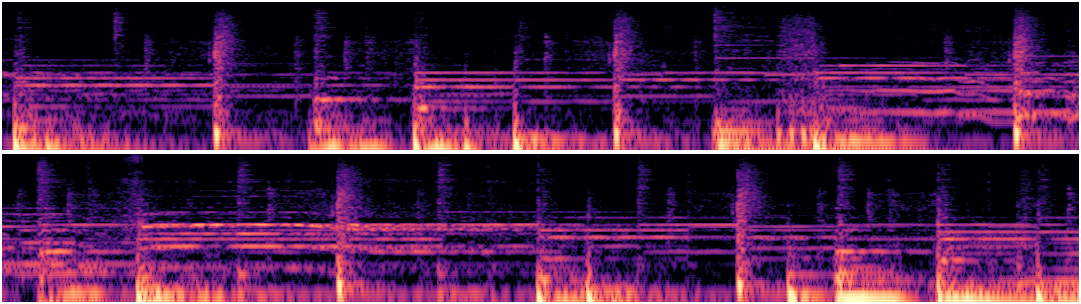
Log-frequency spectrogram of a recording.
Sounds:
music

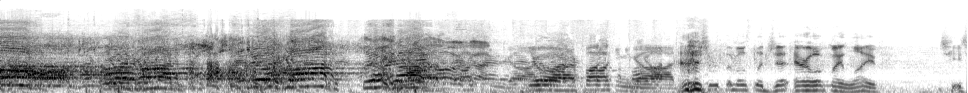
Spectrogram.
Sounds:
speech

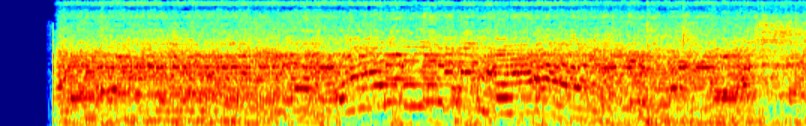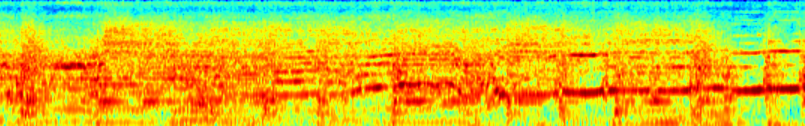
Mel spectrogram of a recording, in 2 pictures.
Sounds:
electric guitar, playing electric guitar, guitar, musical instrument, rock music, plucked string instrument, bowed string instrument, music

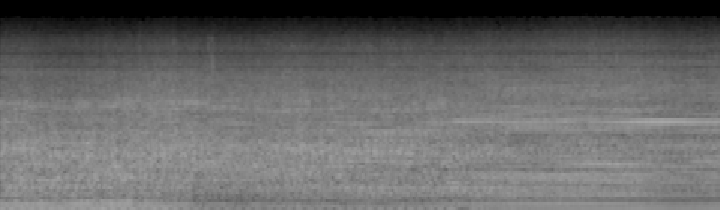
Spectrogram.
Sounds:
idling, outside, urban or man-made, vehicle

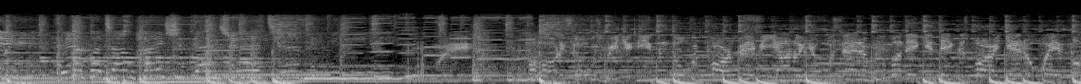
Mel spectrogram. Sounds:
pop music, music, exciting music

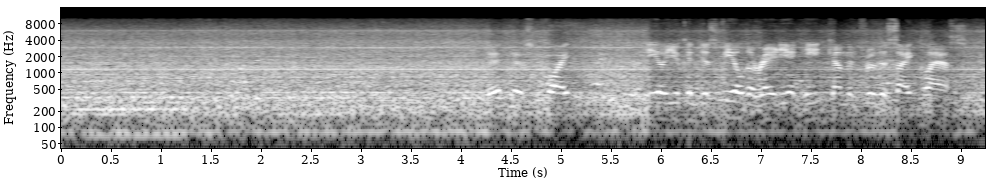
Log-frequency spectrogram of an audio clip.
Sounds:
speech

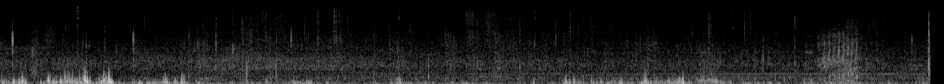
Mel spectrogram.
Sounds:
horse, horse clip-clop, clip-clop, animal

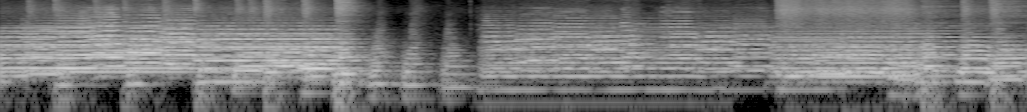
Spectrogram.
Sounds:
trombone, brass instrument, trumpet, orchestra

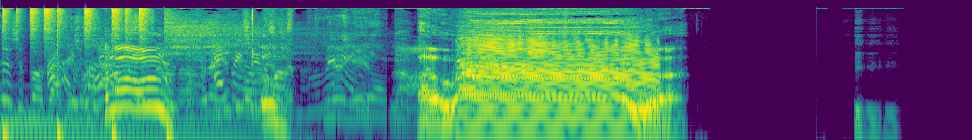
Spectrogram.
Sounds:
music, burst, speech

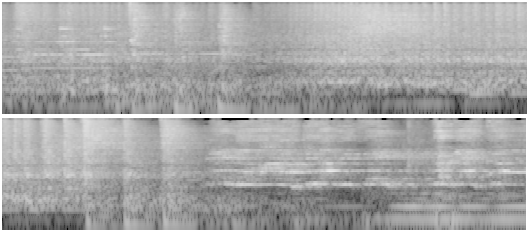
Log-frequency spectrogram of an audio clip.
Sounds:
speech, wood block, music

